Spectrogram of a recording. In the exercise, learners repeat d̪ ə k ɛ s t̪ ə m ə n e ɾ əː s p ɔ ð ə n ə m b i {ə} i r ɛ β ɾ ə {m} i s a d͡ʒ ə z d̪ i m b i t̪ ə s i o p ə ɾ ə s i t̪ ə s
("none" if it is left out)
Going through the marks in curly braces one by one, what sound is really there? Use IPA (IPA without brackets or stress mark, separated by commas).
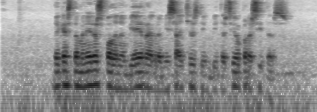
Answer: a, m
